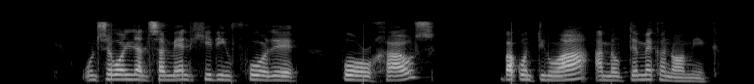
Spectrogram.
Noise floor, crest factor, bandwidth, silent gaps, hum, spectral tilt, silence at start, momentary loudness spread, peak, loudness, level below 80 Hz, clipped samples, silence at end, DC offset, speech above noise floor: -69 dBFS; 20 dB; 8.2 kHz; 4.85-5.00 s; none; -2.5 dB/octave; 0.85 s; 11 LU; -6 dBFS; -26 LUFS; -70 dBFS; under 0.1%; 0.5 s; under 0.1%; 43 dB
